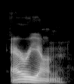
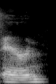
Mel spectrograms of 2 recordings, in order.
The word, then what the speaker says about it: Aaron: pronounce it right, but Arion. I think I did it wrong before last time too. You did. That's okay. Say it again. It's Aaron, just like Moses' brother.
